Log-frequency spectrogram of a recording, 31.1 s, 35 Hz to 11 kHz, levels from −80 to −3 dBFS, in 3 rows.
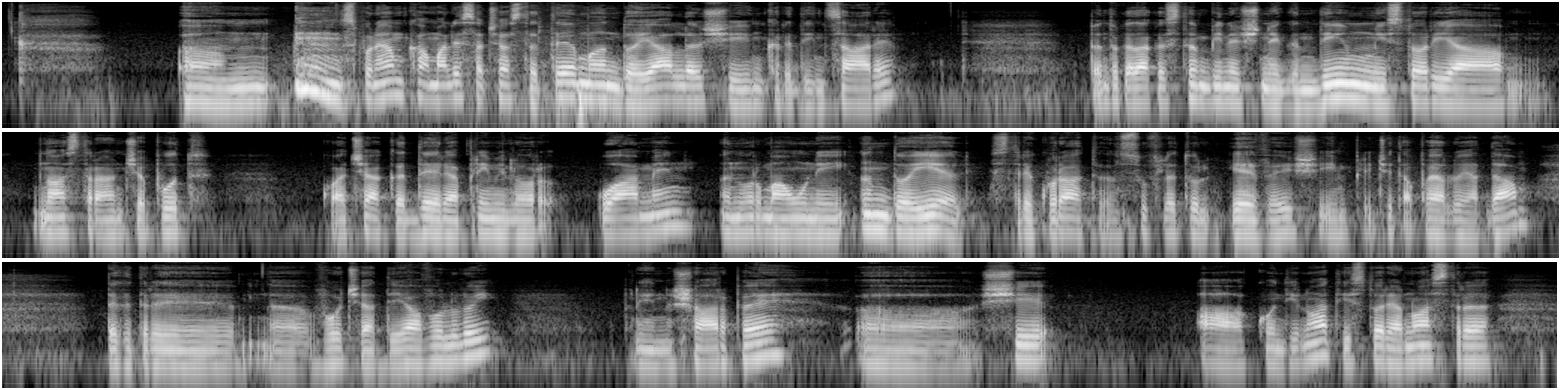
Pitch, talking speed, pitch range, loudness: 110 Hz, 105 wpm, 105-120 Hz, -16 LUFS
